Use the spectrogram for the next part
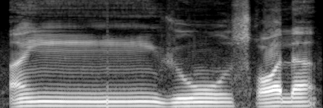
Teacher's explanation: ملائیں گے تو غنہ بھی کریں گے، تو این یو صال، ناک میں سے آواز نکالیں گے، غنہ کریں گے، اور اس کی لمبائی 1 الف کے برابر ہے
